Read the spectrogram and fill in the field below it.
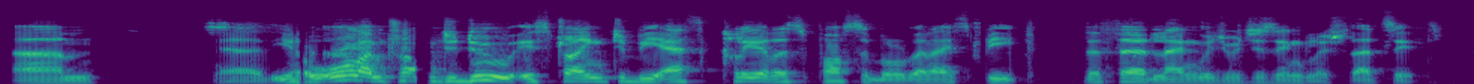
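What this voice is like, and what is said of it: Underlying Indian accent in English. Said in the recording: “you can still hear the underlying Indian accent in my voice”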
